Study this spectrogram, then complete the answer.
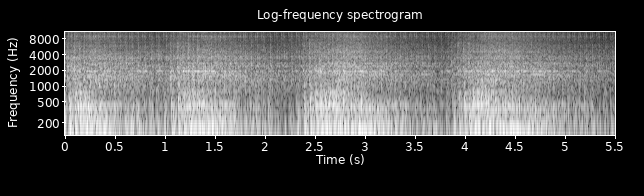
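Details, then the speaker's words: Vintage British motorcycle that would not idle the day before, now with a new Boyer mag pickup and the loose exhaust pipe sealed with aluminum tape to stop air leaks: steady single-cylinder-style idle with gentle swells, no misses or stalling; idling cleanly. "Okay, yesterday this bike would not idle. Today it sounds really, really good."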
